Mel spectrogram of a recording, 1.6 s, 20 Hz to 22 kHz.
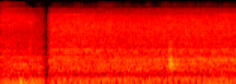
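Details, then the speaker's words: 2005–2006 Toyota Corolla XRS being fixed for a P0505 idle code, fully warmed up: steady, even low rumble with no dips or hunting, idling at about 900 rpm; normal warm idle. "warmed up it's actually idling really well right now so the car is idling a little bit below 1000 it's probably like a 900 rpm which i'm actually okay with"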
